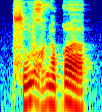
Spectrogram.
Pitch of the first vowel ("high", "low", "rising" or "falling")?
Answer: rising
